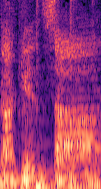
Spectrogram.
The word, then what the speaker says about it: Arkansas: also in Little Rock Arkansas it ends with an s but don't say it boy when mentioning Springfield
